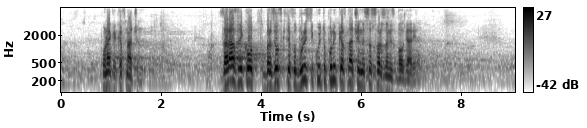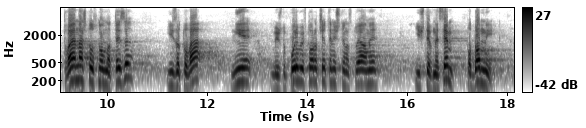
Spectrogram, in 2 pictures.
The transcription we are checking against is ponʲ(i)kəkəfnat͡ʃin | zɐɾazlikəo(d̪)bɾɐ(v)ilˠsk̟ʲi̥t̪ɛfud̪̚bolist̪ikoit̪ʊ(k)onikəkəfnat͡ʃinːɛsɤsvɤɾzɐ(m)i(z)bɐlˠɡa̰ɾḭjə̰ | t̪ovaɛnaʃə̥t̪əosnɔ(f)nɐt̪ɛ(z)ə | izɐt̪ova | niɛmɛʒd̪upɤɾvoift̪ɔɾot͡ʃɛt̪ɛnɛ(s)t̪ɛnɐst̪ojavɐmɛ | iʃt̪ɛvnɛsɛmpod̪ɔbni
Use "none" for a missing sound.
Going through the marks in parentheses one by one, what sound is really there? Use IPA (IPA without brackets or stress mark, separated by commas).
a, t̪, z, p, n, z, v, z, ʃ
